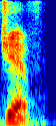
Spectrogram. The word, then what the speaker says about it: GIF: whole people don't understand it's supposed to be pronounced GIF that file is supposed to be pronounced GIF and it always has been and you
